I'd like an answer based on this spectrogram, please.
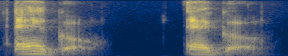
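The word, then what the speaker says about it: εγώ: Yes, you are the ego in Greek pronounce uh correct pronunciation in Greek is ego. Ego and this is who you are.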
